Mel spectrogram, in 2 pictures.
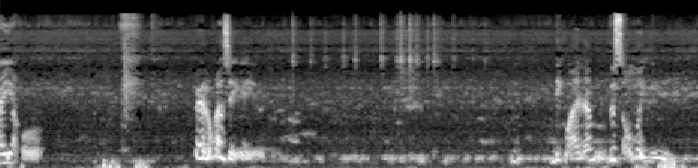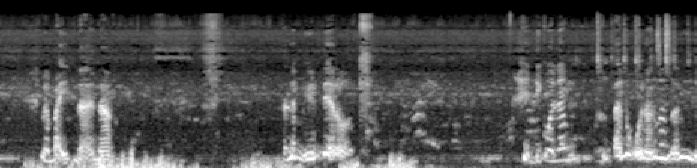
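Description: A woman speaks tearfully up close, her voice breaking as she cries.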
